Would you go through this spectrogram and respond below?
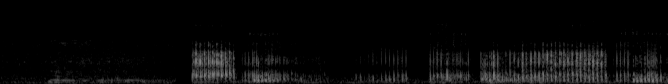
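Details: Sleeping cat snoring: after a quiet start and a brief cut, raspy, purr-like pulsed breaths come in uneven bursts, each lasting about half a second to a second.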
